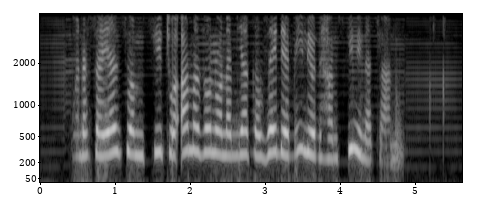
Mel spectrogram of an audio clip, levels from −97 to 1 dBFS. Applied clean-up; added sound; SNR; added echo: neural separator model SepFormer WHAM!.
